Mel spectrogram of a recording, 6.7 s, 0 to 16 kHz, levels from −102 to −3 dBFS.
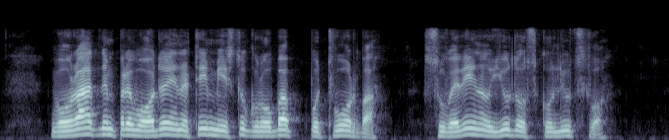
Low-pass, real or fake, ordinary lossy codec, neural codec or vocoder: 7.2 kHz; fake; none; codec, 16 kHz, 4.8 kbps, FACodec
